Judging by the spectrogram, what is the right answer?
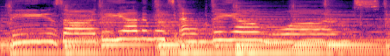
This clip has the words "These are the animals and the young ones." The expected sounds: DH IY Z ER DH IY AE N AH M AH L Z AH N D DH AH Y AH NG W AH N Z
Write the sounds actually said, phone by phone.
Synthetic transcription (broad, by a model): DH IY Z ER DH IY AE N AH M AH L Z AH N DH AH Y AH NG W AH N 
